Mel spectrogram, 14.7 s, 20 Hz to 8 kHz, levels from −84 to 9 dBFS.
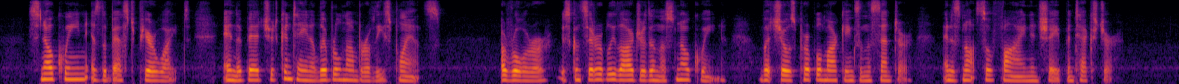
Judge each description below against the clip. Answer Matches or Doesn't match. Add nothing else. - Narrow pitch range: Matches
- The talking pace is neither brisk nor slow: Matches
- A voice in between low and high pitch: Matches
